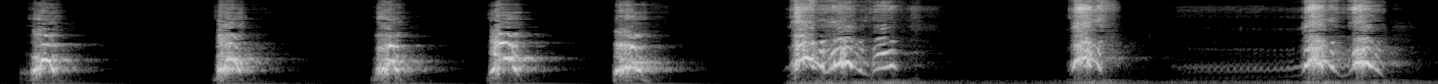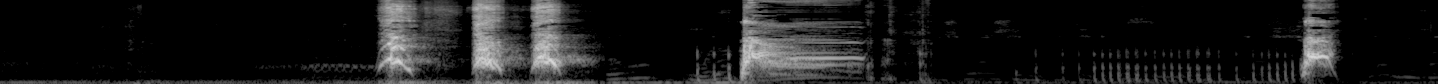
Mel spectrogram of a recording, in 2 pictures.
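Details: Chihuahua barking at a cat: a fast run of five sharp yaps, then rougher growl-like barks with a low rumble between them, a pause, and a few more scattered barks.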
